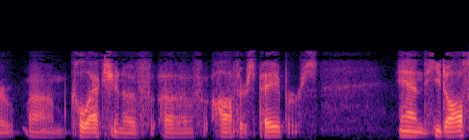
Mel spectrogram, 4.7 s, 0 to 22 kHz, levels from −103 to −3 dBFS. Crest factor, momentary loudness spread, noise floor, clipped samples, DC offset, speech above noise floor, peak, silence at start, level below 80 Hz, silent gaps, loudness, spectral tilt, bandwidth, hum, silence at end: 22 dB; 13 LU; -62 dBFS; under 0.1%; under 0.1%; 28 dB; -14 dBFS; 0 s; -86 dBFS; none; -35 LUFS; -2 dB/octave; 4.9 kHz; none; 0 s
